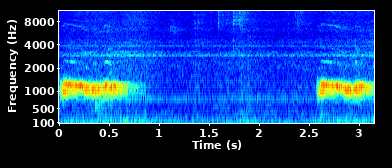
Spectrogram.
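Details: Local zebra dove (perkutut), a kept bird of the ground-nest katuranggan type, singing energetically: two loud, smooth, mellow coo phrases, each under a second long, separated by about two seconds of quiet. A faint steady hum lies beneath.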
